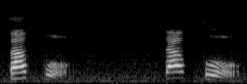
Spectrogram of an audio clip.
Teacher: ٹھیک ہے، کویرت، تطلع، اور اس کو لمبا نہیں کرنا، تطلع نہیں بولنا، تطلع. پہلا تا باریک ہے اسمائلی کے ساتھ، اور اس کے بعد تو پر آپ قلقلہ کر رہے ہیں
